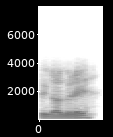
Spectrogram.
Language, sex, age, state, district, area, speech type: Punjabi, male, 30-45, Punjab, Faridkot, urban, conversation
